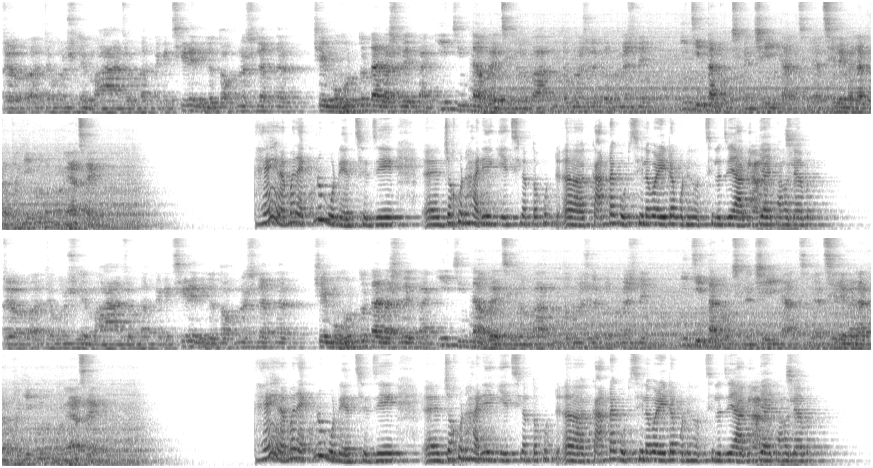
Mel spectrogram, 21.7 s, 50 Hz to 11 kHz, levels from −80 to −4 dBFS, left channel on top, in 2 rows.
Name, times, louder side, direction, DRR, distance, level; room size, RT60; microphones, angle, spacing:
voice 1, 0.0-3.5 3.9-8.1 8.5-12.0 20.2-20.4, equal, 35° left, -8 dB, 3.1 m, -31 dB
sound 1, 5.8-12.6, equal, 70° left, 2.9 m, -37 dB
voice 2, 14.0-20.9, left 1 dB, 15° left, 5 dB, 0.6 m, -26 dB
11.5 x 5.3 x 3.5 m, 0.97 s
head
